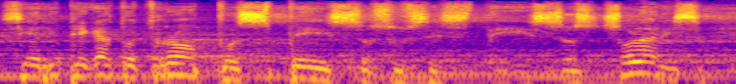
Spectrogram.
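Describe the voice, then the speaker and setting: An actor playing an anguished, feverish space-station scientist in a radio drama, stammering repetitions and swelling into theatrical declamation. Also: male voice, on the high side, animated, moderate pace. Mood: insistent. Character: Kris, anguished, feverish male space-station scientist musing on an imperfect God. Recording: echoey hall reverb under clear music. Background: live electronic and flute music.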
